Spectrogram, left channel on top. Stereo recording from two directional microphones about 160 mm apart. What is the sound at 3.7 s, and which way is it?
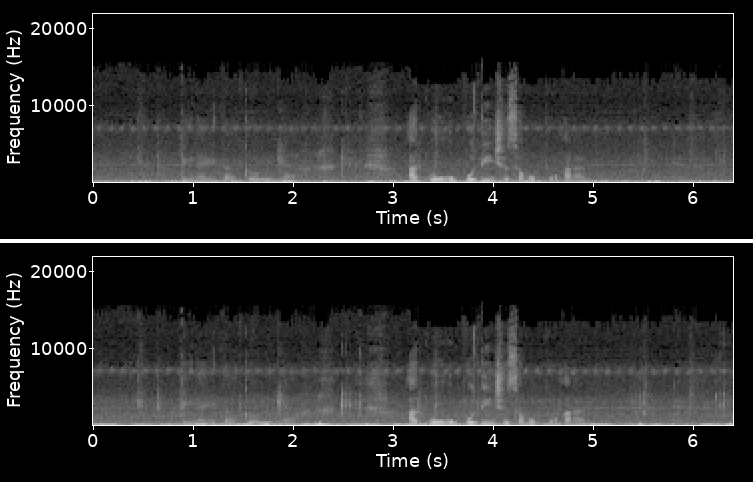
A woman's voice, 10° left (ahead or behind).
